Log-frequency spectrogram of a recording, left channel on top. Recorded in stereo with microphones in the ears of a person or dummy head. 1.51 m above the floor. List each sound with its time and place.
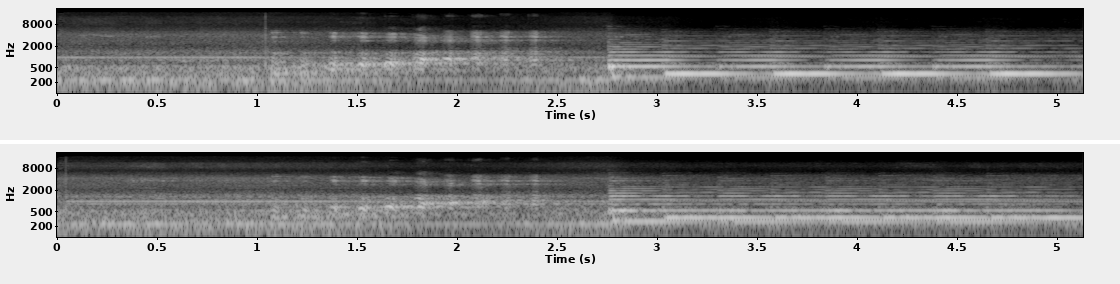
1.1 s laughter: 45° left (ahead or behind), 3 m; by 2.5 s 40° left (ahead or behind), 2.0 m
2.8 s a piano: 80° left, 3 m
